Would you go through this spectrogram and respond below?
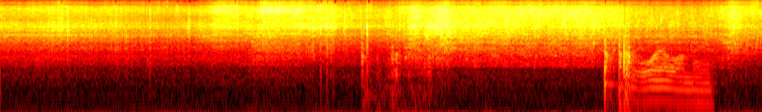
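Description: Crispy-skinned meat frying in a pan, a loud continuous sizzle with bursts of spitting and a scrape of the pan partway through, no voices.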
